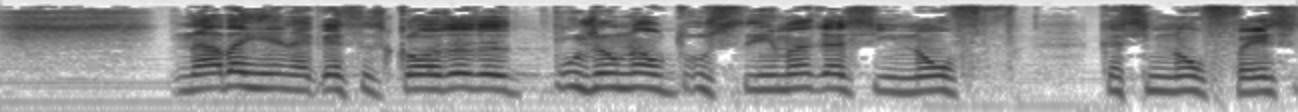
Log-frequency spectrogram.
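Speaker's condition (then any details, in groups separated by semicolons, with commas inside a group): Spastic quadriplegic cerebral palsy; neurons lost, no control of legs, legs strapped to keep controlled, uses wheelchair, doctor error suspected but unproven; age 18; control of speech retained, good communicative ability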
